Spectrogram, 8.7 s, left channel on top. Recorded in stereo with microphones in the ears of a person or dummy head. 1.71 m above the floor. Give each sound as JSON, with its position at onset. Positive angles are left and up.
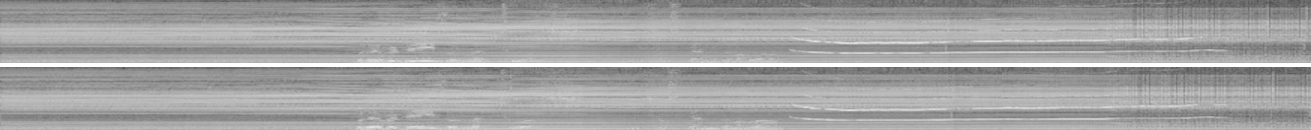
{"t": 2.4, "sound": "a man speaking", "side_deg": -30, "distance_m": 4.0}
{"t": 5.2, "sound": "a squeak", "side_deg": 5, "distance_m": 0.9}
